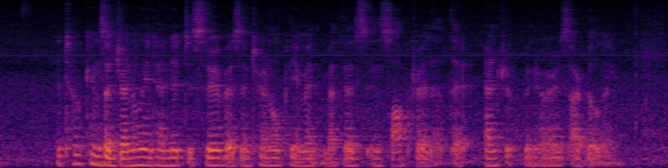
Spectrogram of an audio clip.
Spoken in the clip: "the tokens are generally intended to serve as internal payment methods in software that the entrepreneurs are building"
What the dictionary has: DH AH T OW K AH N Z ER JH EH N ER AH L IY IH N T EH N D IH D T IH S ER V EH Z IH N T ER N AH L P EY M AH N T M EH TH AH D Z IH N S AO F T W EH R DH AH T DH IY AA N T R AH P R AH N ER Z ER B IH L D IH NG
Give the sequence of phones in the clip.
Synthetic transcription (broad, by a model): DH AH T OW K AH N Z ER JH EH N ER L IY IH N T EH N D IH D T IH S ER V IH Z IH N T ER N L P EY M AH N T M EH TH AH D Z IH N S AO F T W EH R DH AH T DH IY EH N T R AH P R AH N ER Z ER B IH L D IH NG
